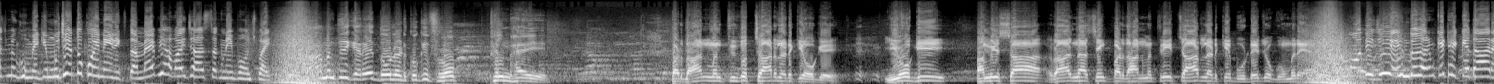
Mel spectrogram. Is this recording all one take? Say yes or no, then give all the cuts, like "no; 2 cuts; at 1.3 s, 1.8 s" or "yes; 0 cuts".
no; 2 cuts; at 2.8 s, 13.4 s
